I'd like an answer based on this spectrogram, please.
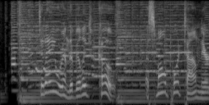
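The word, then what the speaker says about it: Cobh: You pronounce it Cove. Pronounce Cove.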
